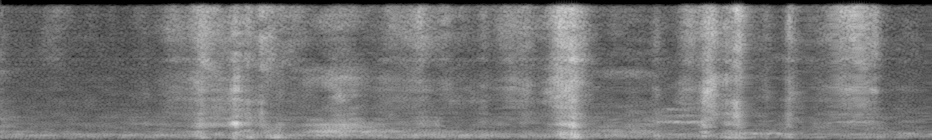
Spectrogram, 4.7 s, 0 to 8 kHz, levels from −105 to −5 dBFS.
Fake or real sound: fake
